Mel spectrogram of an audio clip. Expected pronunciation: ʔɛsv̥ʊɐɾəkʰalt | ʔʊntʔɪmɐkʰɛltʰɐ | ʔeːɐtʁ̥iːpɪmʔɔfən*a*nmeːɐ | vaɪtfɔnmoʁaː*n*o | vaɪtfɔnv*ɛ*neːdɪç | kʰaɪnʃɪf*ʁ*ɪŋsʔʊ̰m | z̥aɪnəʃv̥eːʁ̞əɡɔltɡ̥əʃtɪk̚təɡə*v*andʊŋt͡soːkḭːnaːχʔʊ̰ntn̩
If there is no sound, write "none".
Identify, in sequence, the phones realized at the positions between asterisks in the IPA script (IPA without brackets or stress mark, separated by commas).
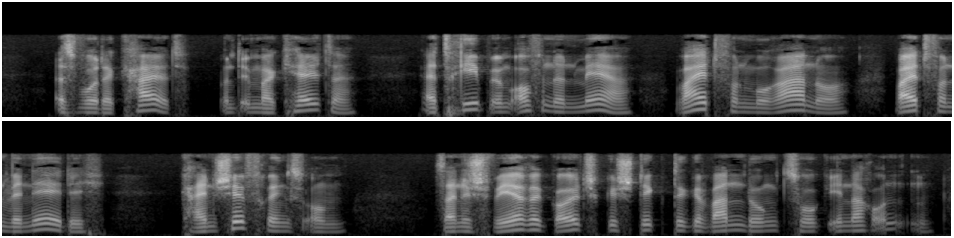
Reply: ə, n, e, ʁ, v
